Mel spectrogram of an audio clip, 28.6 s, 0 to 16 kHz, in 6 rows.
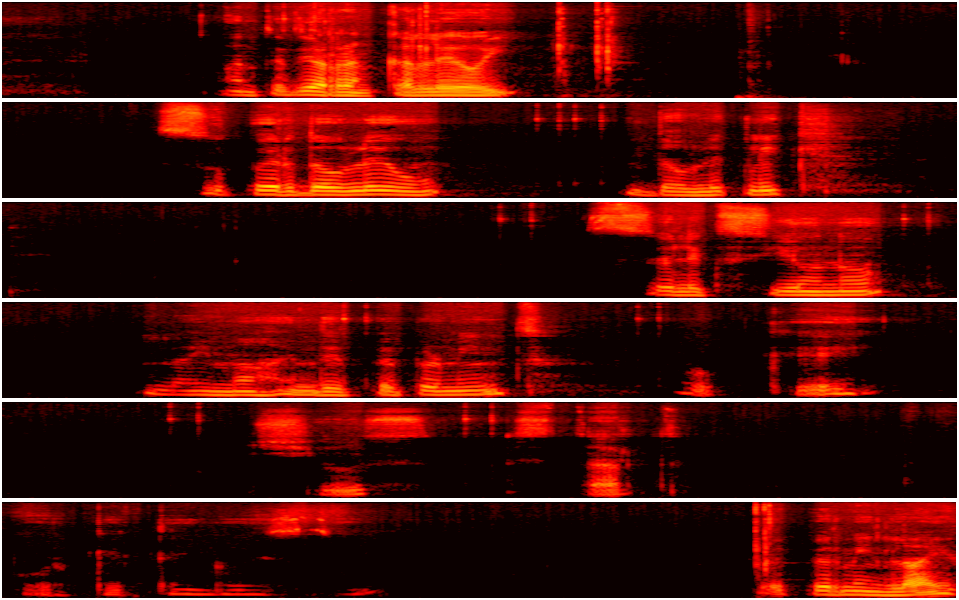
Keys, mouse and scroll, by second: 1.4 click, 2.4 click, 2.8 super+w, 7.4 click, 7.9 click, 12.0 click, 14.0 click, 16.0 click, 17.5 click, 19.9 click, 27.6 Return.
